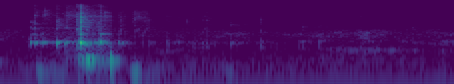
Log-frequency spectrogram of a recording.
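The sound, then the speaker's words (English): A wet gulp of drinking water, one short sloshing swallow near the start, followed by near silence with a few faint liquid clicks. “Guess who's drinking water right now? You can hear it glug, glug, glug, glug.”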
